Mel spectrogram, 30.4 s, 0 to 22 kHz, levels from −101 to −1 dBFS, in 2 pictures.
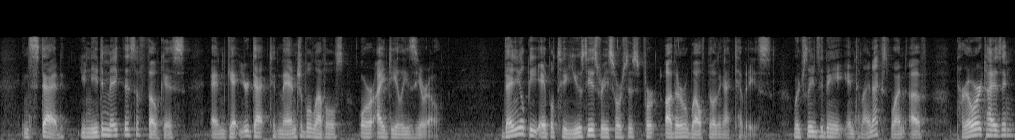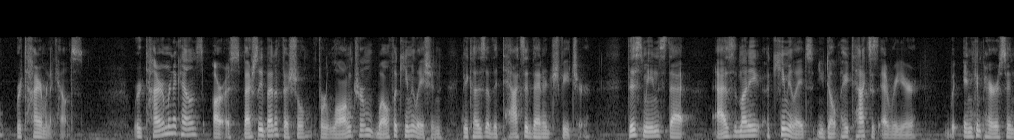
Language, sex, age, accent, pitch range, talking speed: English, male, 30-49, American, 95-135 Hz, 140 wpm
